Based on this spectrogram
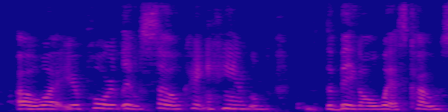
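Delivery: put-on thick Southern accent. Retelling a guy's comment after the speaker moved west, imitating a pitiful southern accent. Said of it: "the expression of like the Southern pitiful".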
